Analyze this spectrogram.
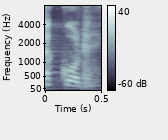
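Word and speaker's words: could: next व है हमारा कुड इसे हम क्या पढ़ेंगे कुड ठीक है यहां पर भी एल साइलेंट होता है कुड मतलब क्या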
